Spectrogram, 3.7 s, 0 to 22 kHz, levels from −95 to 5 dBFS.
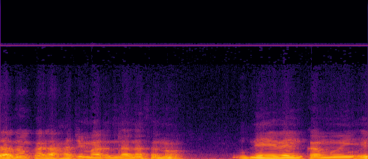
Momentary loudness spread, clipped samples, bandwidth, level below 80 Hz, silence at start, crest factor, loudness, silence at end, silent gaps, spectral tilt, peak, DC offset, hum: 6 LU; under 0.1%; 16 kHz; -42 dBFS; 0 s; 12 dB; -14 LUFS; 0 s; none; -10.5 dB/octave; 0 dBFS; under 0.1%; none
